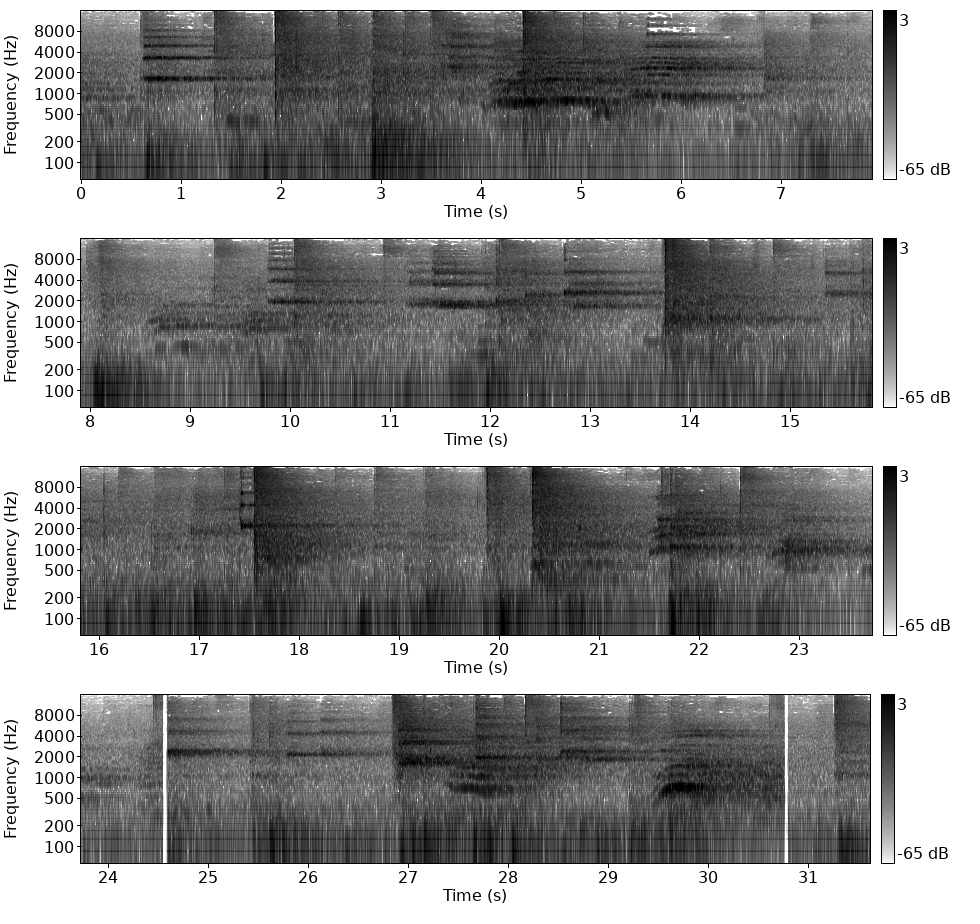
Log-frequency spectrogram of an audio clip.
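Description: Badminton play in a large hall: rackets striking the shuttlecock with sharp, irregular hits and shoes squeaking on the court floor, with players' voices, all echoing in the hall.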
